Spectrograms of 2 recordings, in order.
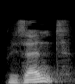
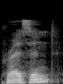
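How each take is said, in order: First: The stress is on the second syllable. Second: The stress is on the first syllable. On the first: It is a verb meaning to offer. "if we stress the second syllable, it becomes a verb" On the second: It is a noun meaning a gift. "if we stress the first syllable of the word present, it will be a noun"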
